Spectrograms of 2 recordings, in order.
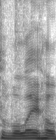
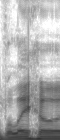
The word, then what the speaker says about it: Vallejo: This has bugged me since some asshole came in my stream a year ago saying Vallejo is pronounced Vallejo since they are in Spain. Motherfucker, they were originally based in New Jersey. I will call it Vallejo or Vallejo just to fucking spite you.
